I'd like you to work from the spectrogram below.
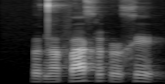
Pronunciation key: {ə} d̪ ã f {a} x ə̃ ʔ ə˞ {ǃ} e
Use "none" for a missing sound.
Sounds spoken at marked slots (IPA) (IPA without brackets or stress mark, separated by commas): ə, a, x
